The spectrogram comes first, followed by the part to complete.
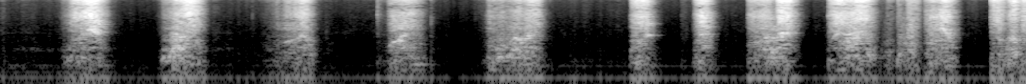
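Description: Palette knife dragging thick acrylic paint across paper in short scraping strokes, about one a second, each a brief rasping swish.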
